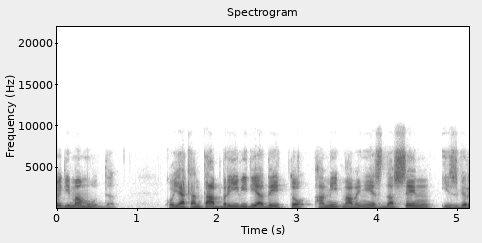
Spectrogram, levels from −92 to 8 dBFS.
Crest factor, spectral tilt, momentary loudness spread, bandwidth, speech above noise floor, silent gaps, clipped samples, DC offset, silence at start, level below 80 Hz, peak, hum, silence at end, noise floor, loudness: 20 dB; -4.5 dB/octave; 11 LU; 10 kHz; 44 dB; none; under 0.1%; under 0.1%; 0 s; -66 dBFS; -6 dBFS; none; 0 s; -71 dBFS; -27 LUFS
